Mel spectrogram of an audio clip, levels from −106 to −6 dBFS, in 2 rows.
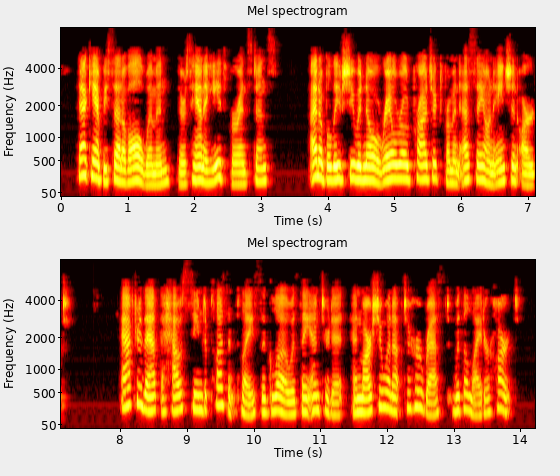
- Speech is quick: Yes, fast, 215 wpm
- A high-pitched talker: Yes, high, 205 Hz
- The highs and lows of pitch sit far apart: No, average, 3.6 semitones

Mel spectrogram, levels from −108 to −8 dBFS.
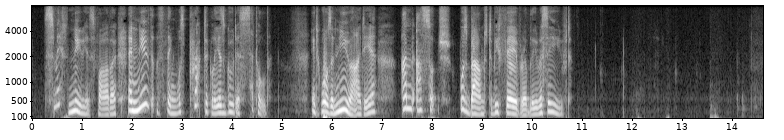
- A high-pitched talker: Yes, high, 215 Hz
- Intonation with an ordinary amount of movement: No, wide, 6.2 semitones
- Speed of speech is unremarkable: No, slow, 125 wpm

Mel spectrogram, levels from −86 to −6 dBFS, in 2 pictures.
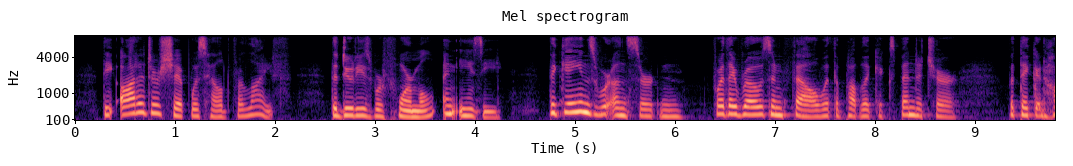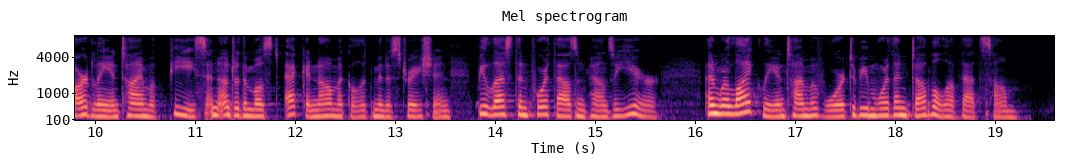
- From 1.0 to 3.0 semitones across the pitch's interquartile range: No, average, 3.9 semitones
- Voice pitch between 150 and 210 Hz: Yes, high, 190 Hz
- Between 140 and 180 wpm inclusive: No, average, 190 wpm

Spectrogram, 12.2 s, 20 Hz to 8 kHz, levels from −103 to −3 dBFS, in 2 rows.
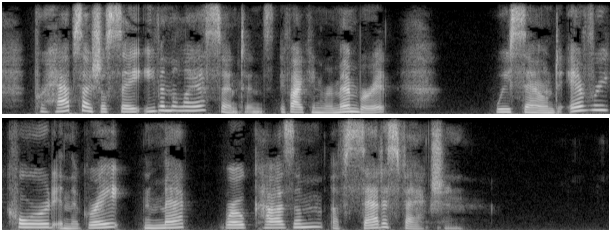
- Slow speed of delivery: Yes, slow, 125 wpm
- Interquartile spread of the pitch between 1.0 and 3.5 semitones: No, average, 4.8 semitones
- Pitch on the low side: No, high, 220 Hz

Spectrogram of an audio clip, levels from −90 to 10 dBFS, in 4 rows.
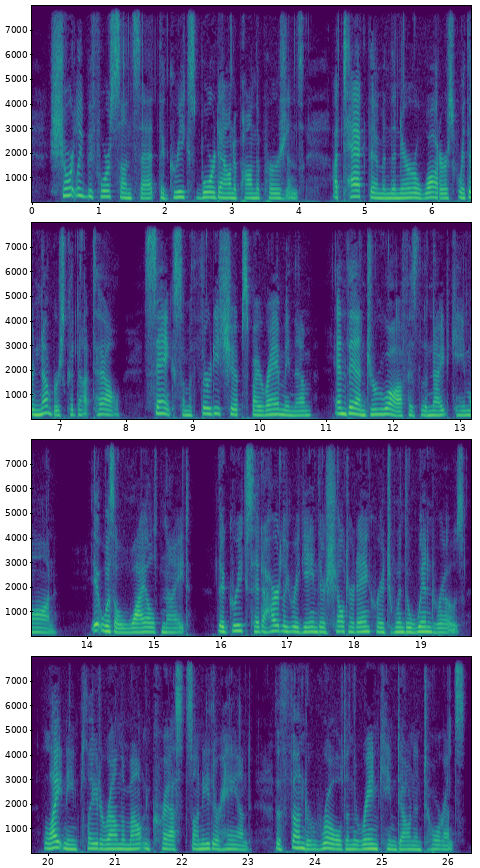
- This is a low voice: No, high, 190 Hz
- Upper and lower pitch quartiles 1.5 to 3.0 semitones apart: Yes, narrow, 2.5 semitones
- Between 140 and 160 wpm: No, average, 170 wpm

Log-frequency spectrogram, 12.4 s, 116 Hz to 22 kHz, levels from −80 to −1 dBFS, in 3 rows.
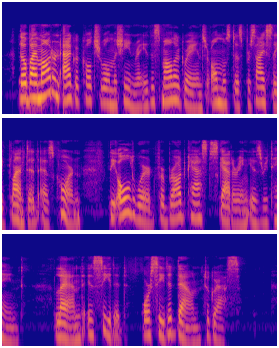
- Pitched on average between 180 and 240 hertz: Yes, high, 190 Hz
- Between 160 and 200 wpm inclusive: No, average, 150 wpm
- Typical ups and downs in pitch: Yes, average, 4.7 semitones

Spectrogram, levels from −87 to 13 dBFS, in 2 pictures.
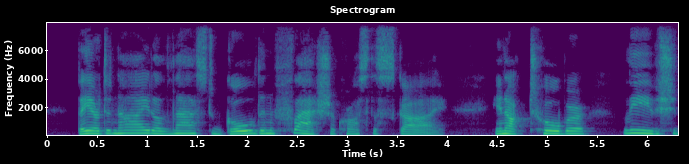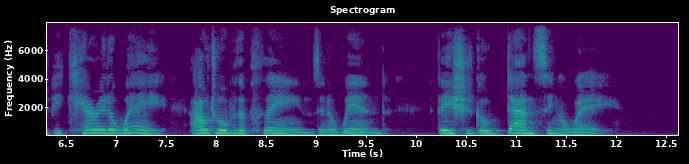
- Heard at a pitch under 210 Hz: Yes, medium, 185 Hz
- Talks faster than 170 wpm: No, average, 140 wpm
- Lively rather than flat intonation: No, average, 3.6 semitones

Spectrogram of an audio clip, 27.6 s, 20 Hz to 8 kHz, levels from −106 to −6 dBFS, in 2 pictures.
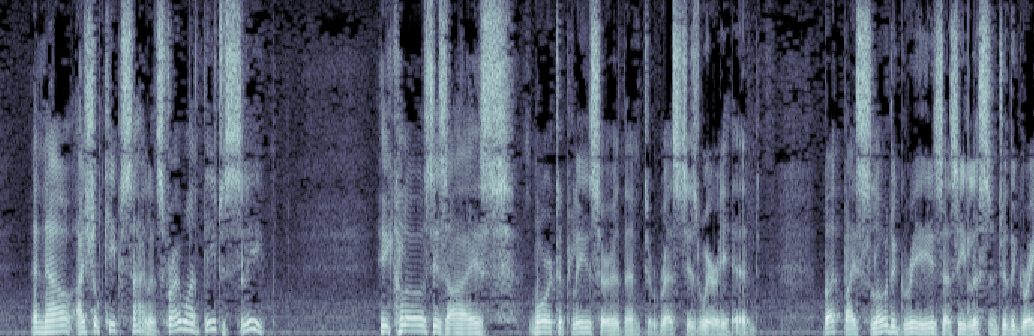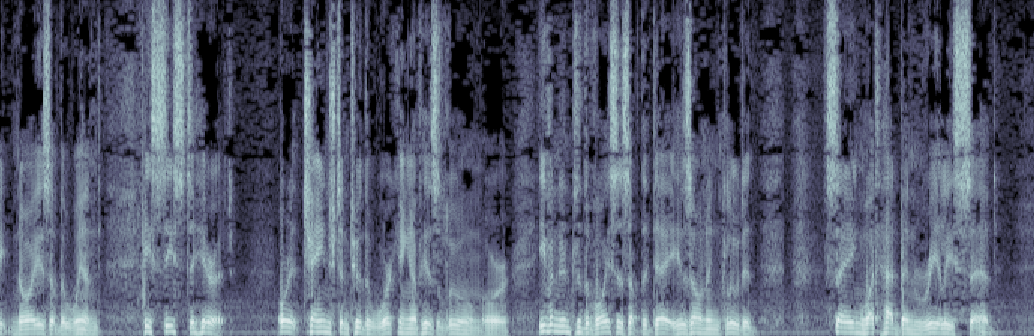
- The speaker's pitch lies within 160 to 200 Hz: No, low, 110 Hz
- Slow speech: No, average, 155 wpm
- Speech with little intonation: No, average, 4.8 semitones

